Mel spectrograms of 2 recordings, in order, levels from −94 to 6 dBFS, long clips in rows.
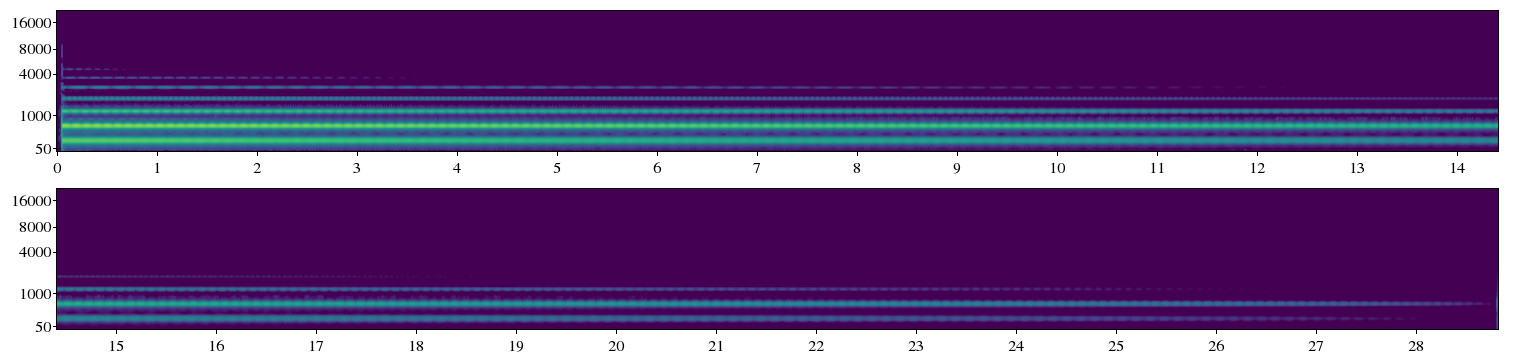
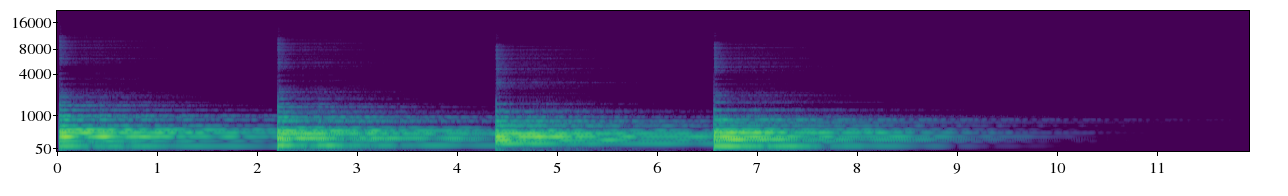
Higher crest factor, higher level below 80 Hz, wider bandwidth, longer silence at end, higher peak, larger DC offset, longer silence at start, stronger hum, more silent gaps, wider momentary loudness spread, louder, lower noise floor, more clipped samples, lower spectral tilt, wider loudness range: about the same, 18 dB vs 20 dB; second, -82 dBFS vs -58 dBFS; first, 2.9 kHz vs 2.2 kHz; first, 7.8 s vs 3 s; about the same, -6 dBFS vs -6 dBFS; neither; about the same, 0.05 s vs 0 s; neither; neither; first, 25 LU vs 18 LU; first, -21 LUFS vs -24 LUFS; second, -82 dBFS vs under -90 dBFS; neither; about the same, -12 dB/octave vs -12 dB/octave; first, 24 LU vs 14 LU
